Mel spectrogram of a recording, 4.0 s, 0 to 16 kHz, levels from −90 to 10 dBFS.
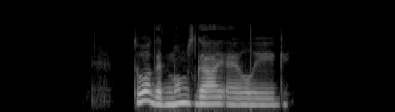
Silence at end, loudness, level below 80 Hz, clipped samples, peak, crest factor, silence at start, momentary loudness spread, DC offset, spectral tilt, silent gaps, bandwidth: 1.1 s; -31 LUFS; -76 dBFS; under 0.1%; -16 dBFS; 18 dB; 1.35 s; 11 LU; under 0.1%; -9.5 dB/octave; none; 7.2 kHz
